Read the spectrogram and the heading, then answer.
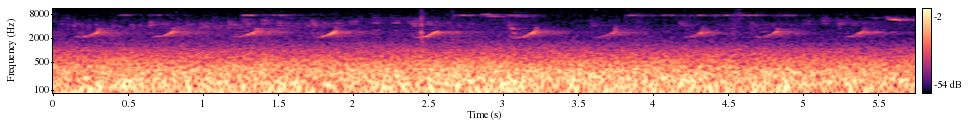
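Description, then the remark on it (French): Steady wind rumbles over the vast marshland of Lac de Cousseau under a greying sky while a bird repeats short rising chirps in a quick, even rhythm, with thin high whistles from other birds. “Du vent, des oiseaux.”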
